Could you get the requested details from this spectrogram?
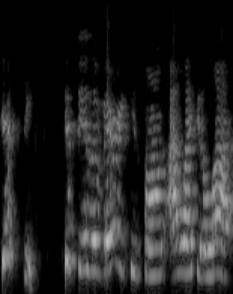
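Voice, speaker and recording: A woman giving a casual, animated music review, chatting and breaking into little sung bits. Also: high voice, fairly quick. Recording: tinny phone-like sound, distant mic.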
